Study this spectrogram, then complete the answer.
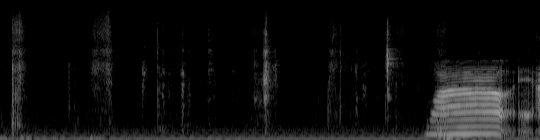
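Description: A card is laid down with a light tap.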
